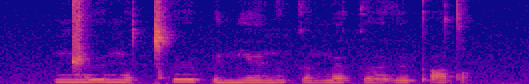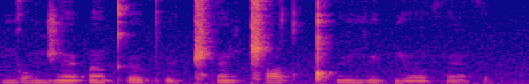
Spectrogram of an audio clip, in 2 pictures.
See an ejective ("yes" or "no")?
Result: yes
